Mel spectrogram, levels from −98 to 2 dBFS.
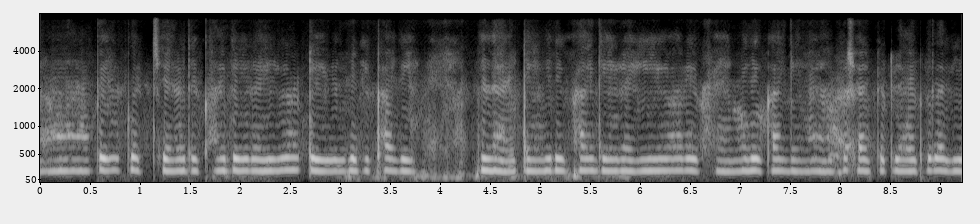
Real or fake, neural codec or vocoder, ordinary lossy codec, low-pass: fake; codec, 16 kHz, 2 kbps, FreqCodec, smaller model; none; 7.2 kHz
